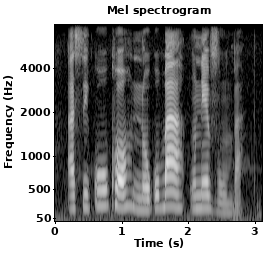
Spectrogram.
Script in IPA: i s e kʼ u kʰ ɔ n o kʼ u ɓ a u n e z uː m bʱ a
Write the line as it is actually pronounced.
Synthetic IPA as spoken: a s i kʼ u kʰ ɔ n o kʼ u ɓ a u n e v uː m bʱ a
